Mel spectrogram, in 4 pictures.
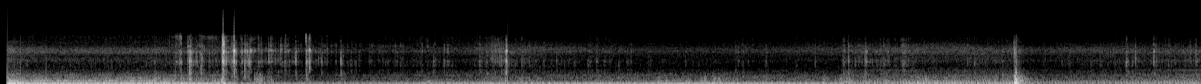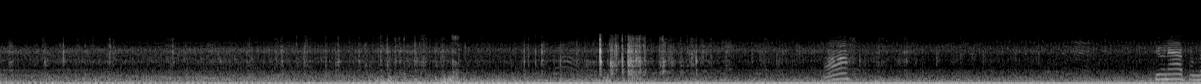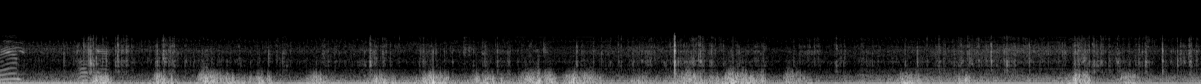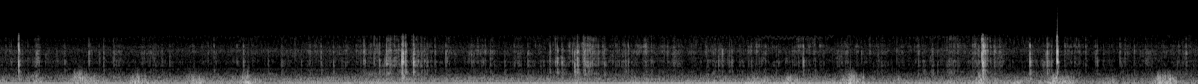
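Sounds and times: vehicle engine rumbling: 0:00.0 - 0:48.0
knocks and bumps: 0:01.5 - 0:22.0, 0:24.5 - 0:48.0.

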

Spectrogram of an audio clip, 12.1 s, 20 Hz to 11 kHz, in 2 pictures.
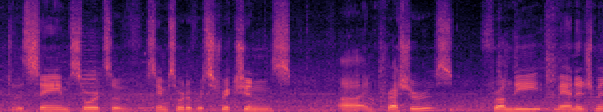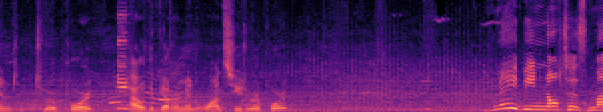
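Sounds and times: road traffic rumble and hiss: 0:00.0 - 0:12.0.

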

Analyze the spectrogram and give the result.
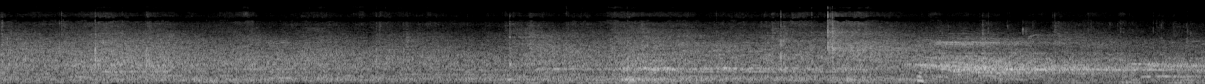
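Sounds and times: skates and sticks on ice: 0:00.0 - 0:12.0
steady rink noise: 0:00.0 - 0:12.0.

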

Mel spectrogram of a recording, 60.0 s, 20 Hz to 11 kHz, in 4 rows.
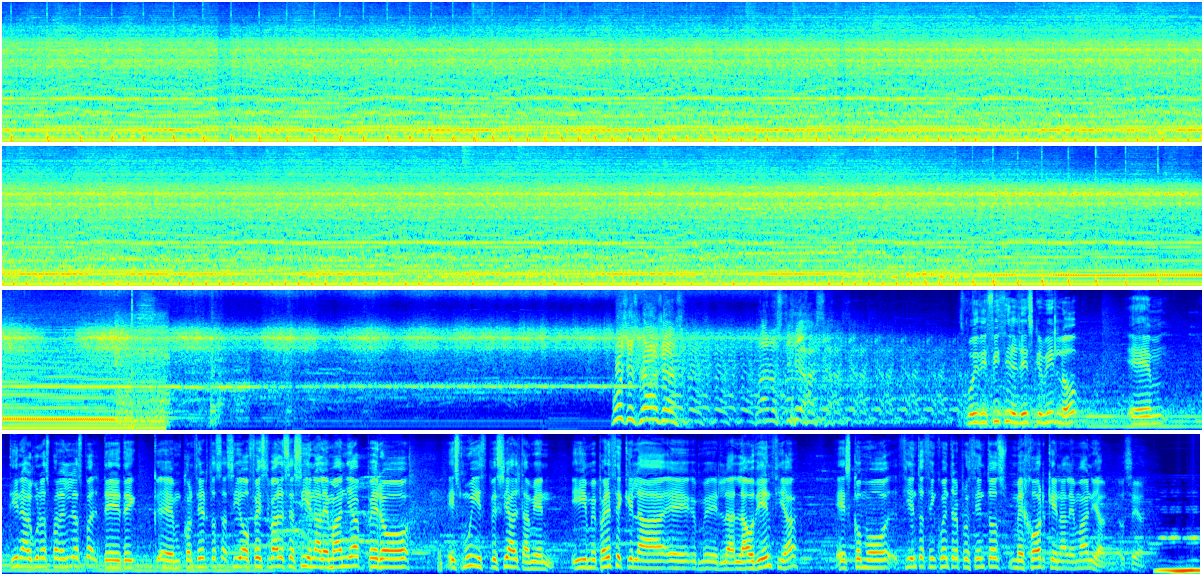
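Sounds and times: live rock band playing: 0:00.0 - 0:33.4
held high tone: 0:00.0 - 0:42.8, 0:59.3 - 0:59.9
deep bass drone: 0:00.0 - 0:49.2, 0:59.3 - 0:59.9
electric guitar: 0:00.0 - 0:50.7.

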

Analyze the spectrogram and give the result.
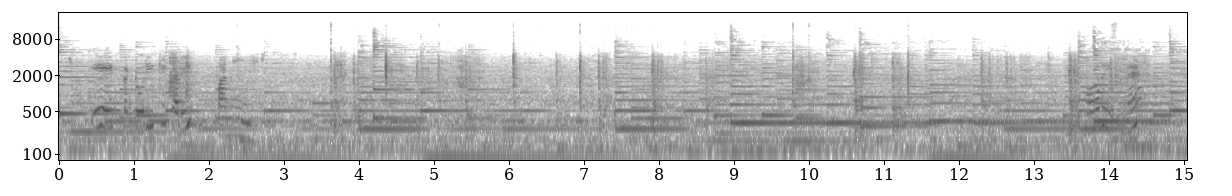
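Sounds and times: instrumental background music: 0:00.0 - 0:15.0.

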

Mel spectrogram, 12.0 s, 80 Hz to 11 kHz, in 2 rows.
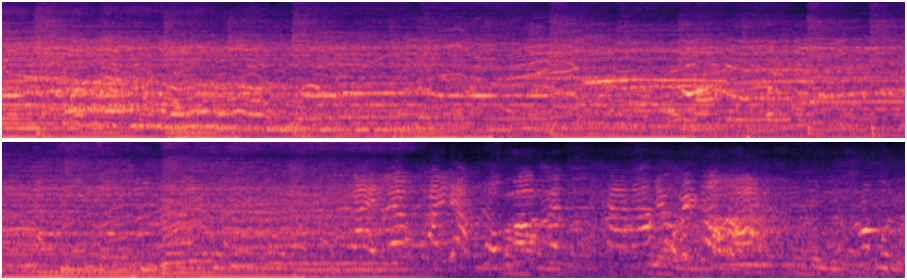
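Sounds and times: crowd chatter: 0:00.0 - 0:12.0
young women talking and exclaiming: 0:00.0 - 0:12.0.

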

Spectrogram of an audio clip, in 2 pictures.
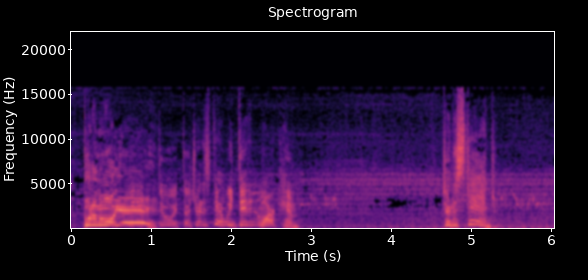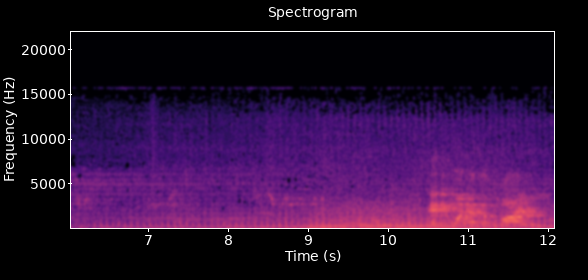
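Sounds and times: helicopter rotor chopping: 0:04.3 - 0:12.0.

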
